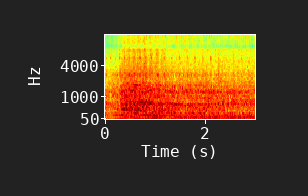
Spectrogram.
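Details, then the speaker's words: 2007 Chevrolet Lacetti 1.8 L, idle with slight throttle: busy loose metallic rattle over a noisy engine, like a bucket of bolts; intake manifold flaps rattling from worn shaft bushings. "так вот я завел немножко дам газу сам мотор по себе шумный но вот слышно ведро с болтами"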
